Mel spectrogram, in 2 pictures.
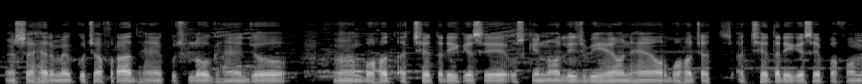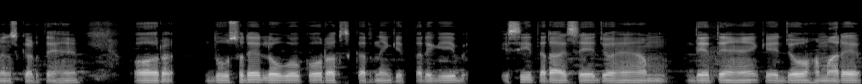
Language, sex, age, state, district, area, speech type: Urdu, male, 18-30, Uttar Pradesh, Gautam Buddha Nagar, urban, spontaneous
